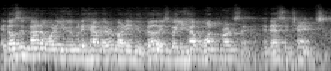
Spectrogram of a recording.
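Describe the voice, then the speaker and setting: Speaking very fast in a fairly high, steady voice, a middle-aged nonprofit founder from Liberia launches his organization with a preacherly pep talk, quizzing the crowd and rising to emphatic peaks. He is recorded from afar in a big, echoing event hall, and the audio is noisy.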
